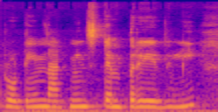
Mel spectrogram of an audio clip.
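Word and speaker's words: pro tem: इसको हम लोग प्रोनाउंस ऐसे ही करते हैं, प्रोटेम, दैट मीन्स टेम्परेरीली जो अपॉइंट होता है।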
